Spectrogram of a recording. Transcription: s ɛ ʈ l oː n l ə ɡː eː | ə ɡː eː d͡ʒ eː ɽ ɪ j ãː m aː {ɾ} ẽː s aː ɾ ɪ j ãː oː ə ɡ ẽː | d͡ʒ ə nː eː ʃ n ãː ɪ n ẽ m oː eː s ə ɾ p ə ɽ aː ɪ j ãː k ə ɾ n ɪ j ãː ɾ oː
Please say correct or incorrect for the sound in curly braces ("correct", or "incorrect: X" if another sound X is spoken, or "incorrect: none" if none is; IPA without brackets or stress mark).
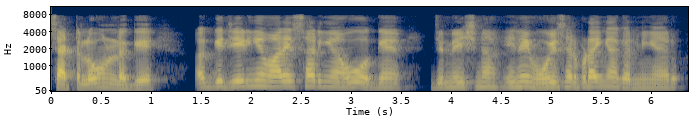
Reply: correct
